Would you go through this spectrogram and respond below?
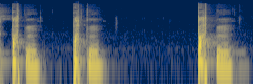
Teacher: So what I'm doing there is I'm holding, like in a lateral plosive, I'm holding the tip of the tongue up and I'm not releasing the T.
